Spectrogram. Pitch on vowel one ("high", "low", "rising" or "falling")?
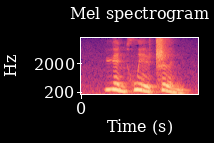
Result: falling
